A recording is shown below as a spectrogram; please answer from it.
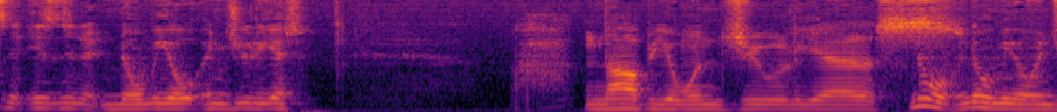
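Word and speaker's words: Gnomeo: No, I think you pronounced that wrong. Isn't it Romeo and Juliet? Nobio and Juliet.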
